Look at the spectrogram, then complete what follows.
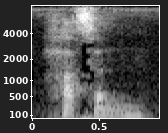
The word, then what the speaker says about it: hassen: Double S, no matter where it is always a sharp S as well. It's always a sharp S. An example would be hassen.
